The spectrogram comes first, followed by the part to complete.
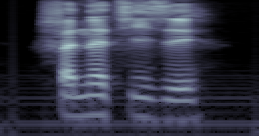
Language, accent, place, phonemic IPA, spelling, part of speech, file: French, France, Lyon, /fa.na.ti.ze/, fanatiser, verb, LL-Q150 (fra)-fanatiser.wav
- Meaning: to fanaticize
